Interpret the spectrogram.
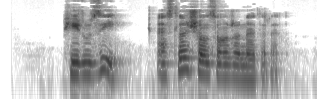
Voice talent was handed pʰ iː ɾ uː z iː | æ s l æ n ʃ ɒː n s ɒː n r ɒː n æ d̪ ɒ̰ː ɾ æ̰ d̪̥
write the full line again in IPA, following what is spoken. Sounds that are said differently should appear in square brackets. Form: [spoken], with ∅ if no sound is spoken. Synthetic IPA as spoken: pʰ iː ɾ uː z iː | æ s l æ n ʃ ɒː n s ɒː n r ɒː n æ d̪ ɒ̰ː ɾ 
